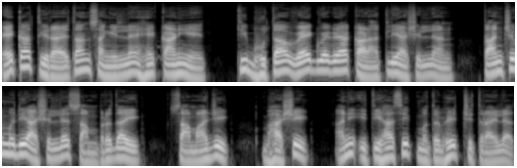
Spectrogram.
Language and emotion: Goan Konkani, neutral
